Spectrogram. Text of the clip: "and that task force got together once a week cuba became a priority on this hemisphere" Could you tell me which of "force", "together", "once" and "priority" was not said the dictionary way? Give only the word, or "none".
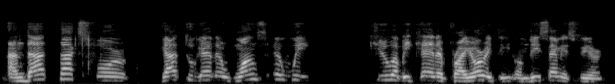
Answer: force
